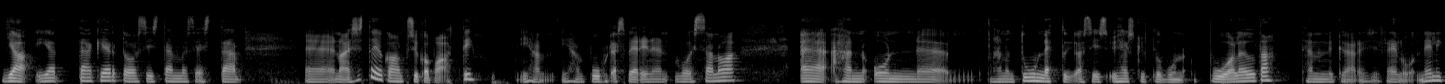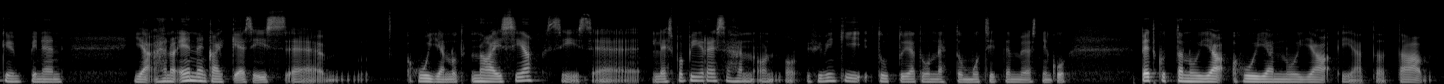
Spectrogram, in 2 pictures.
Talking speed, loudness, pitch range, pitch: 130 wpm, -32 LUFS, 120-150 Hz, 130 Hz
